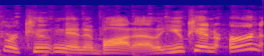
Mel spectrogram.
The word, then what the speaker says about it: Rakuten: Rakuten. I've like, been mispronouncing this whole time.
